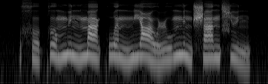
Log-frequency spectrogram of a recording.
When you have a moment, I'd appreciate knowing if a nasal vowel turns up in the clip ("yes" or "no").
no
